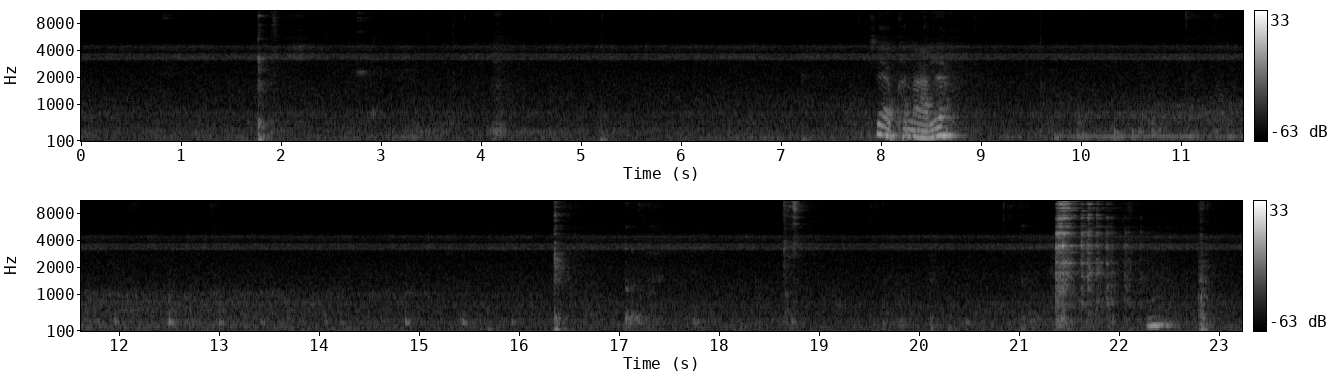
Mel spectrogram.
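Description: A woman chews food.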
